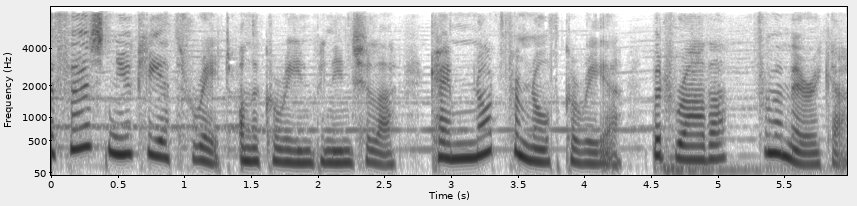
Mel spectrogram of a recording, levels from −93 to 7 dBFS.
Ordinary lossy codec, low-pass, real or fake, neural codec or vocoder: AAC, 48 kbps; 7.2 kHz; real; none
